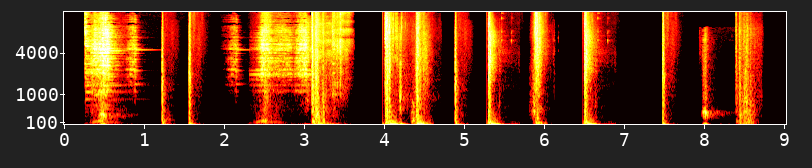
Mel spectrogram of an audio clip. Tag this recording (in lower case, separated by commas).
thwack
